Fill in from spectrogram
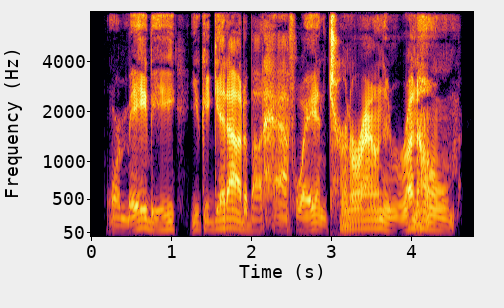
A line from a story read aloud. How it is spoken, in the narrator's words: growled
